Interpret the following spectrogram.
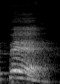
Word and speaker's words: père: Le père, il est ouvert.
